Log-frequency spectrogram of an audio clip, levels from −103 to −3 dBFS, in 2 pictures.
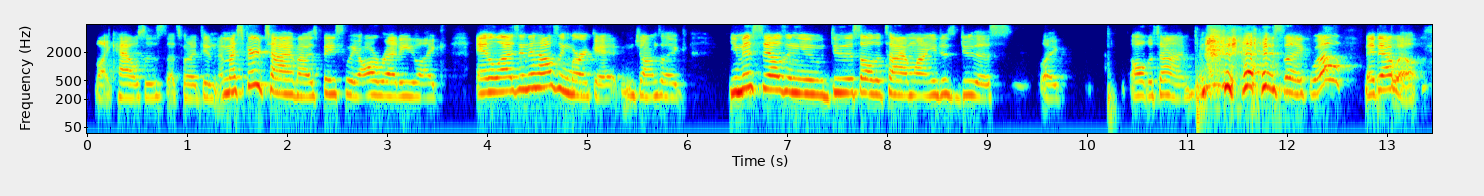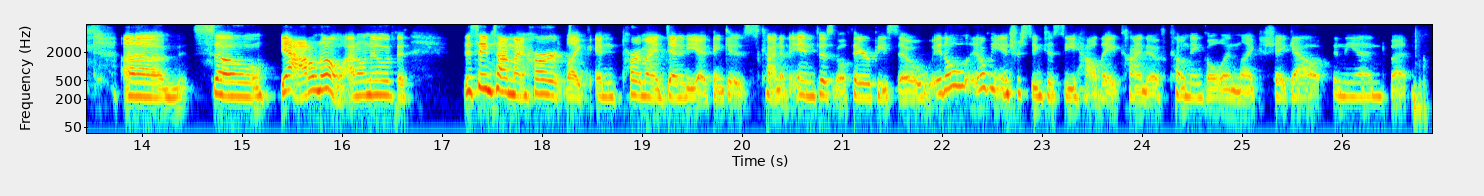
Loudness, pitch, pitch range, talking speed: -26 LUFS, 255 Hz, 230-310 Hz, 220 wpm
